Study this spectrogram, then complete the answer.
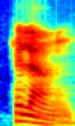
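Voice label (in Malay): "helang", Malay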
